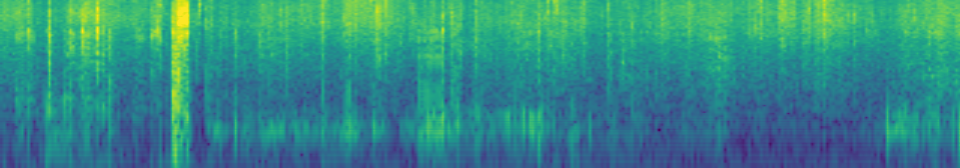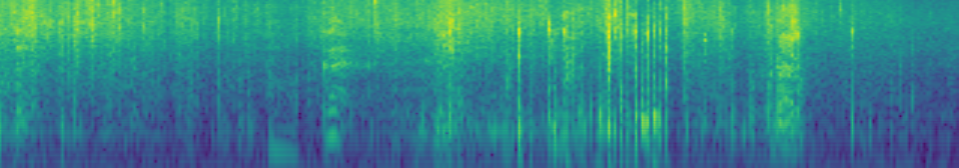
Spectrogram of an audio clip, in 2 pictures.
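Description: Dry fallen leaves rustling and crackling as they are trodden on and pushed aside by hand to uncover and pick a porcini mushroom, with a single sharp knock, the loudest sound, about a second in.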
